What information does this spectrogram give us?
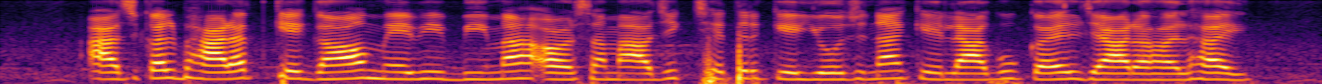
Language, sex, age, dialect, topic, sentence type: Magahi, female, 18-24, Western, banking, statement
